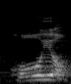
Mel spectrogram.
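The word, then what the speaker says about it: 皐陶: 고요. 고자는 언덕고자에 요자는 그냥 여기 요자는 우리가 이걸 질그릇 도라고 읽어요. 질그릇 도라고 있는데 사람 이름 요로 하시면 될 것 같습니다.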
